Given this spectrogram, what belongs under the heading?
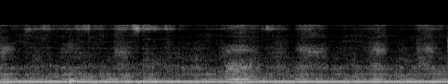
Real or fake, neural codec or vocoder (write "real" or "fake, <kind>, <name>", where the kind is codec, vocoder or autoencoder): fake, codec, SNAC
